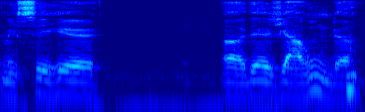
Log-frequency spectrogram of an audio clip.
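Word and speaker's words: Yaoundé: Uh, there's Yaunda right there in the camera room. Y A U. No. Y A O U N D. That's pronounced Yaunda.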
